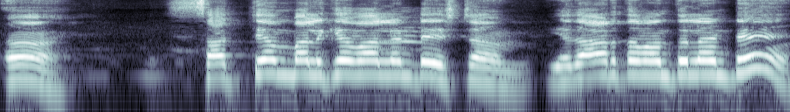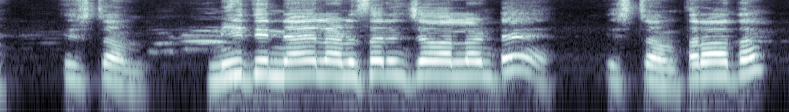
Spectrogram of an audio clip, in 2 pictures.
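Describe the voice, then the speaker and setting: A man's voice: very high-pitched, poor audio. A man from India with a Rayalaseema Telugu accent, preaching a sermon and pressing the congregation with repeated questions. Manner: repeated questions to the congregation, teaching with everyday examples. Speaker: pastor.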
